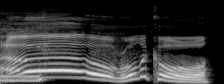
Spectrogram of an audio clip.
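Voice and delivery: high, loud drawn-out "oh"; excited cheer. Real, not acted. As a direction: crow with delight at the lucky roll. Good roll for risky stunt.

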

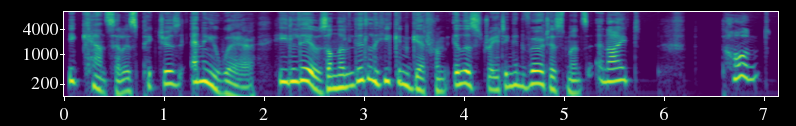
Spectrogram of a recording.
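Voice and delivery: high wail breaking off; tearful outburst. A narrator's reading. Annette confesses taunting a struggling illustrator, close to sobbing.

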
